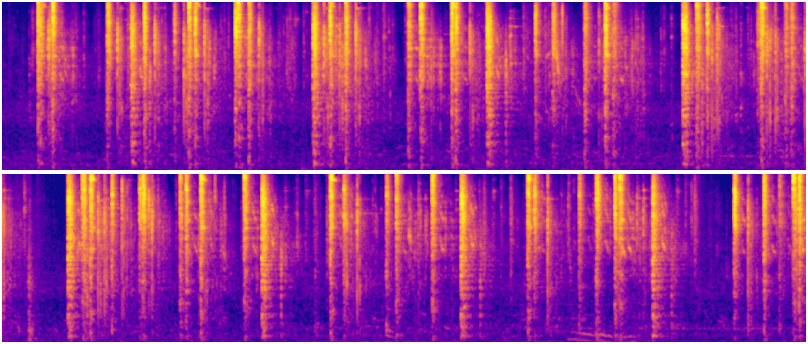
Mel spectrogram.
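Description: Pre-charged pneumatic air rifles fired rapidly from several benches at once, sharp cracks in irregular volleys, several a second at times, with short lulls, mixed with the ringing pings of steel silhouette targets being hit.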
